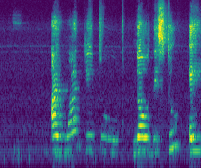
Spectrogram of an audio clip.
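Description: A woman speaks clearly nearby, explaining.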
